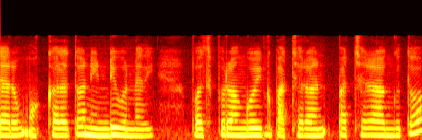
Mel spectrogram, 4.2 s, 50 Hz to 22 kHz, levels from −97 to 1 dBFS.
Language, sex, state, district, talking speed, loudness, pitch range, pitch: Telugu, female, Andhra Pradesh, Krishna, 140 wpm, -15 LUFS, 190-200 Hz, 195 Hz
